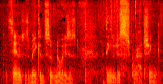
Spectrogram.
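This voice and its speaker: A man streaming live ASMR, gently and unhurriedly switching between whispering and soft speech, close to the microphone. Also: low voice, fairly even intonation, fairly quick, slight background noise.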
